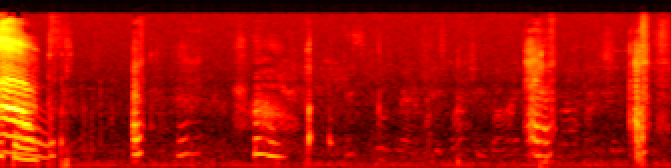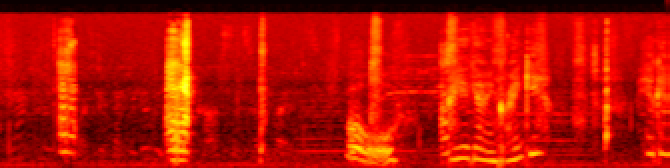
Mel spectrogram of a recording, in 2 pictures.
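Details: Three-week-old infant girl getting upset at her hiccups: short, sharp hiccup catches every second or two between babbling and fussy cries.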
